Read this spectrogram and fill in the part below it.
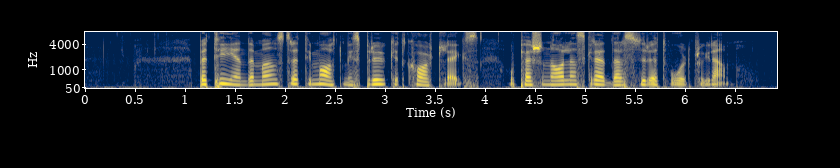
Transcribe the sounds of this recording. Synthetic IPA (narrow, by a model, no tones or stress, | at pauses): b̥ɛt̪ʰeːənd̪əmœnst̪ɾət̪ɪmɑːt̪mɪsbɾʉ̟ːkət̪kʰɑːʈlɛ̰ɡsɔpʰæʂʊnɑːlənskɾɛd̪ːaɾsyːɾət̪vo̰ːɖpʰɾʊɡɾa̰mː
